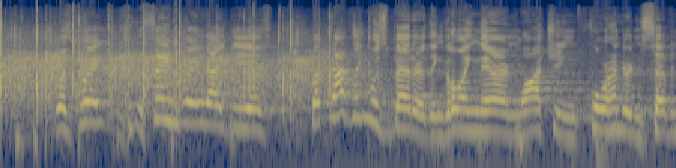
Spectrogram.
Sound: applause

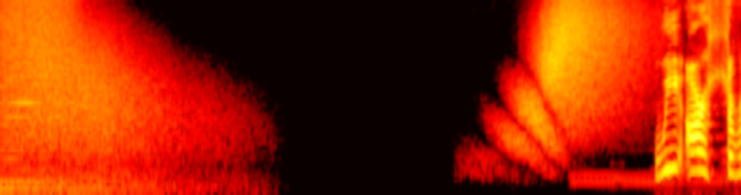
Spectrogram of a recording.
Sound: whoosh sfx

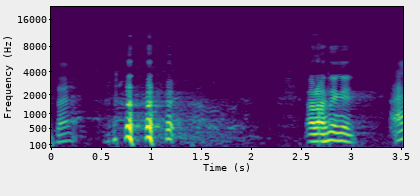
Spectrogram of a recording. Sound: audience laughing

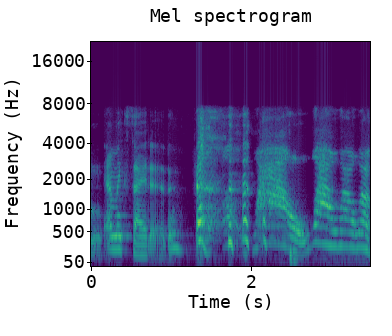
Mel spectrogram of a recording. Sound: laughs

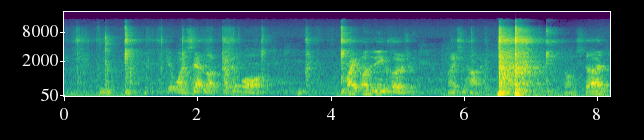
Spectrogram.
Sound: hammer; hammers

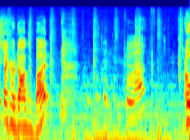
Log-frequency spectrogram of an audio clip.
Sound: laughs

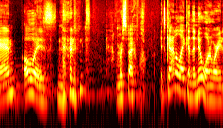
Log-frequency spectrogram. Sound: laughs

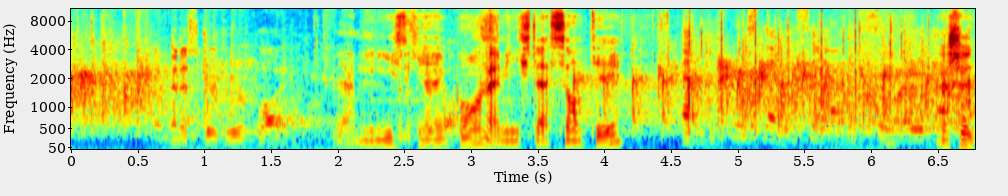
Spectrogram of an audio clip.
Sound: applause

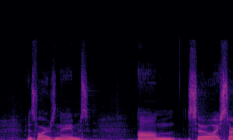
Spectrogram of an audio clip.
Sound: audience laughs

